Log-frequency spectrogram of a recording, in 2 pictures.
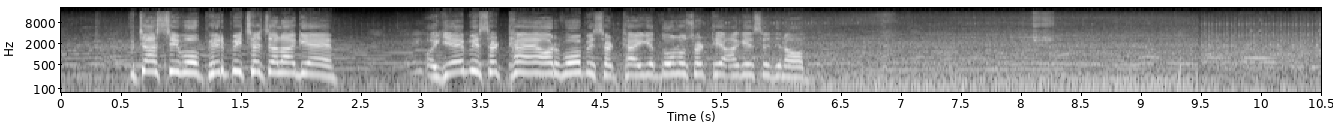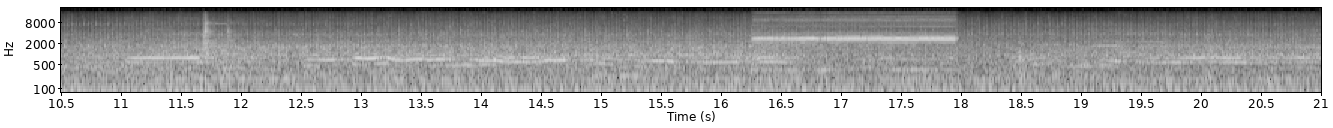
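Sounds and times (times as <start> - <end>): diesel tractor engines idling: 0.0 - 21.0
high steady horn-like tone: 8.0 - 8.4, 16.2 - 18.1.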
